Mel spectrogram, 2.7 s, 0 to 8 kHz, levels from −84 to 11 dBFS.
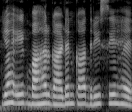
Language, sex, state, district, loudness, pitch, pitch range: Hindi, female, Jharkhand, Ranchi, -18 LUFS, 230 Hz, 220-240 Hz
